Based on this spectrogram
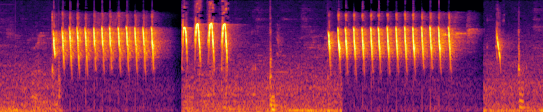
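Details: Bar-winged prinia (ciblek kristal) singing, used as training song for caged birds: short bursts of rapid high trilled notes, about a second each, broken by brief gaps and a few louder chips.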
